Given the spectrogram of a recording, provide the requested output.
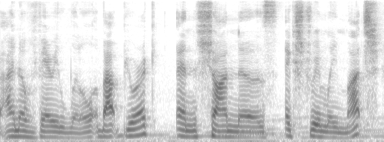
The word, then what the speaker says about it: Björk: But I remember in an interview she said it's Björk, like jerk, which is really funny. – It's spelled B-J-O-R-K.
